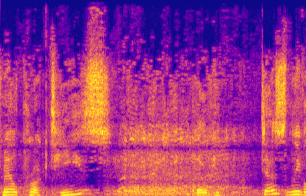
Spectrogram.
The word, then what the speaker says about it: Malpractice: malpractice is above me it's pronounced Mal proes though he does leave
